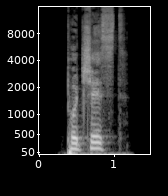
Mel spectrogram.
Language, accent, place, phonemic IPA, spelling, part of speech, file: German, Germany, Berlin, /pʊˈt͡ʃɪst/, Putschist, noun, De-Putschist.ogg
- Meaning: coupist, putschist (one taking part in a putsch / coup d'état)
